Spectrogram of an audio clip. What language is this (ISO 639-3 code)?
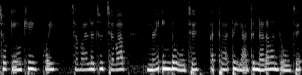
snd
